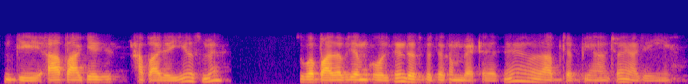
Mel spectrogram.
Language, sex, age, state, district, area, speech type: Urdu, male, 18-30, Delhi, Central Delhi, urban, conversation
